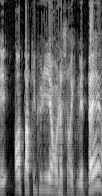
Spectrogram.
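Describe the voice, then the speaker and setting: This man has a high pitch and ordinary pitch variation, recorded with a dry, close sound and no echo. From France, Normandy. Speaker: distance learning trainer. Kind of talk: webinar presentation. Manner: fast; loud.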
